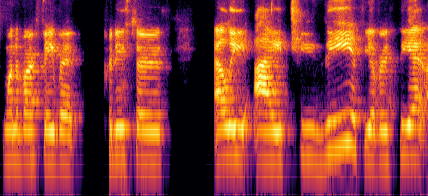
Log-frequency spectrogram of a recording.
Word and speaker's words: Leitz: Leitz, one of our favorite producers, Leitz. If you ever see it, I always remind myself we pronounce it like lights out.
